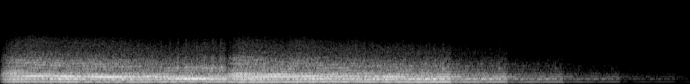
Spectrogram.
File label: basement voices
